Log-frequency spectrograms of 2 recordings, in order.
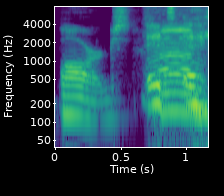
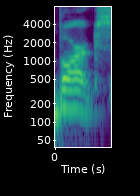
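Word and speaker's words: Barq's: as long as it's not that God forsaken bargs it's pronounced barks and when it comes up here I'm GNA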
